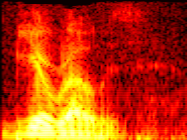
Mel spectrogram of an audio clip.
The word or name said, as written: Bureaux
